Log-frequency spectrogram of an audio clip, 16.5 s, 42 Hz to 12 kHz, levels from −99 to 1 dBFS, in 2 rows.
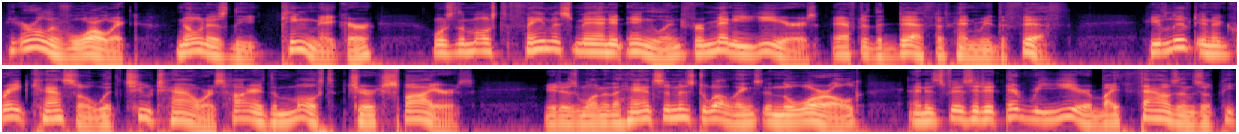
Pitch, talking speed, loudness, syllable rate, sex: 120 Hz, 210 wpm, -19 LUFS, 5.7 syllables/s, male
